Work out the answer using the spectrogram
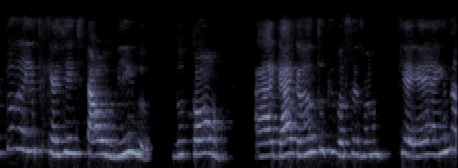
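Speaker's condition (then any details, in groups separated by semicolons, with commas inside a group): Cerebral palsy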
